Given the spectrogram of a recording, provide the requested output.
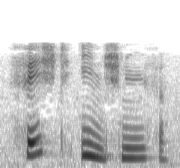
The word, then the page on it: fescht inschnüfe: Bas-Rhin; Herrlisheim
